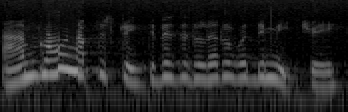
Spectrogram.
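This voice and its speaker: An actress playing a righteous, sharp-tongued old grandmother nagging her husband in a 1940s radio play. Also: on the high side, expressive, quick pace, noisy background, natural voice. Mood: scolding. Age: older. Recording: tinny, band-limited 1940s radio recording.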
